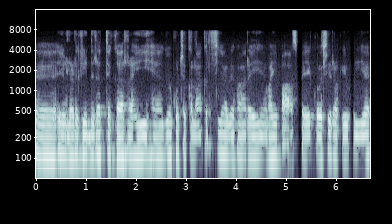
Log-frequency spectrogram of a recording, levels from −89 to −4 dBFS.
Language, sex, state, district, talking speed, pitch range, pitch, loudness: Hindi, male, Maharashtra, Gondia, 190 wpm, 105-110 Hz, 105 Hz, -18 LUFS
